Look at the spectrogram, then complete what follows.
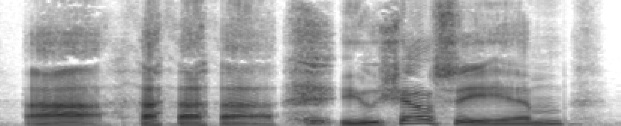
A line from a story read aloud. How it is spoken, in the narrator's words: the man said with a sneering laugh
